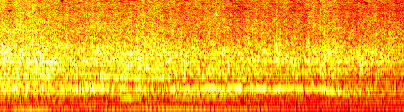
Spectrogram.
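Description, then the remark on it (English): A church audience claps together as a clap offering to Jesus, a dense, steady wash of applause that holds at an even loudness for about three seconds, with a faint sustained low tone running underneath. “Come on, give a big clap offering to Jesus.”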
